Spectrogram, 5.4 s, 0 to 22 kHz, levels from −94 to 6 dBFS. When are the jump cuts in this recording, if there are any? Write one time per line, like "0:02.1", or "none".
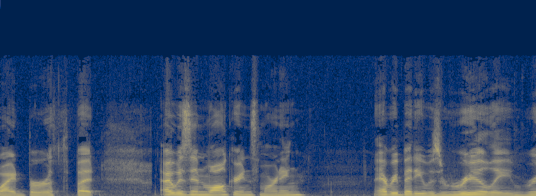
0:01.5
0:02.6
0:03.7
